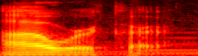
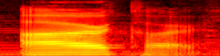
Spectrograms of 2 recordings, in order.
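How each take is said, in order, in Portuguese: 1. 'Our' é pronunciado por completo, como 'hour'. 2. 'Our' é reduzido para soar como 'are'. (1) "não está errado falar our" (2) "é preferível você falar are, como are do verbo to be mesmo"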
